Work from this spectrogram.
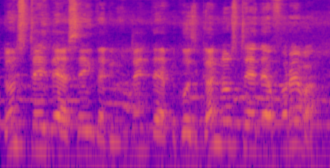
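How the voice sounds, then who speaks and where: With music playing behind him, a man speaks in a high voice whose pitch swings very widely. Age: 50s. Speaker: interview panelist. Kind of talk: interview.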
